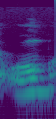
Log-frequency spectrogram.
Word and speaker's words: ओम: और अ उ म को अगर हम प्रॉपर उच्चारण करें, अकार उकार मकार का, तो हमारी जो मूलाधार के अंदर एनर्जी है उसको हम ऊपर सहस्त्रार तक पहुंचा सकते हैं।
